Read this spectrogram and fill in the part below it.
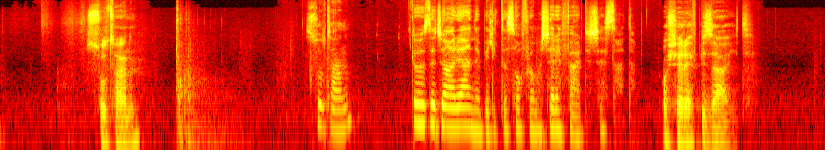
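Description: A young woman speaks calmly and warmly, close by.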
